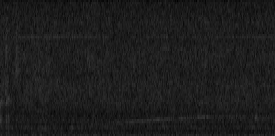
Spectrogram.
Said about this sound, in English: Siren.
